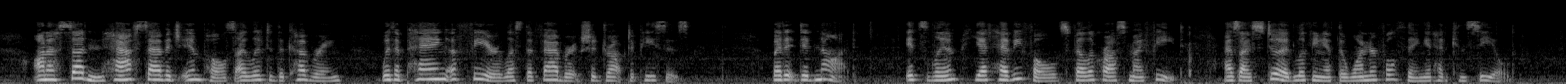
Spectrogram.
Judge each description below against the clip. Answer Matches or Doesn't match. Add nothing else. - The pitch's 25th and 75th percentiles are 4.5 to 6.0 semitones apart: Doesn't match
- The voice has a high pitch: Matches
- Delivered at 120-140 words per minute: Doesn't match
